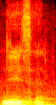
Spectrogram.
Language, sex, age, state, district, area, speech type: Urdu, male, 18-30, Uttar Pradesh, Muzaffarnagar, urban, spontaneous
